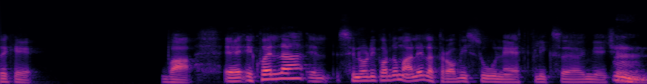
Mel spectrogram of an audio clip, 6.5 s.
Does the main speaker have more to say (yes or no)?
no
